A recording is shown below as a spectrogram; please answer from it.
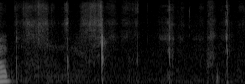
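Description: Card stock and paper pieces of a chipboard mini album being handled and slid against each other: light rustling with a few soft clicks and one sharper tap about a second in.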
